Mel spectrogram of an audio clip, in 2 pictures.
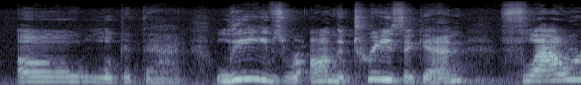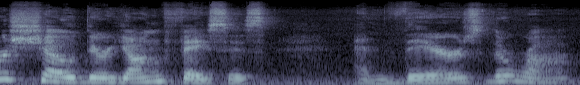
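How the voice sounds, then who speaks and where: Woman, mid-pitched voice, slow pace, expressive children's storytime reading, simple repeated asides about the pictures. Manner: expressive, repeats phrases, points things out to children. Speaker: storybook reader for young children. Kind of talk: picture-book read-aloud with simple asides explaining the pictures.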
